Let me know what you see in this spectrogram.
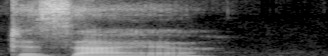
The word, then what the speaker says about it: desire: Let me talk for a minute about the idea of desire. Desire, that soft, unstressed syllable, de, followed by the stressed syllable, sire, is music to the ears.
